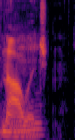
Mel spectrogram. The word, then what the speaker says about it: Knxwledge: Now, Knowledge, and it's spelled K-N-X-W-L-E-D-G-E, but it's pronounced Knowledge.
